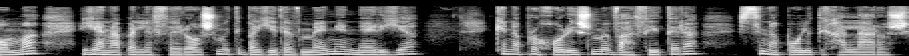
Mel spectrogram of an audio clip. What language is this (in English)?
Greek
